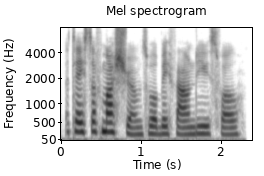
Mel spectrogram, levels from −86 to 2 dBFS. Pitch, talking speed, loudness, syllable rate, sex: 205 Hz, 200 wpm, -18 LUFS, 5.5 syllables/s, female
